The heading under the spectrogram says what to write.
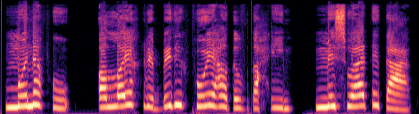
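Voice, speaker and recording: Egyptian schoolgirl in a storybook, high and quick, dramatic complaining, done by a woman narrator. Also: dry recording, studio quality. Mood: panicked. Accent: Egyptian Arabic. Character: panicky teenage schoolgirl heroine, dramatic.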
